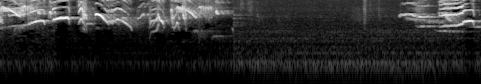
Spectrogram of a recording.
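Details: Female Oriental magpie-robin singing to attract a male, played as a decoy: rich, rapidly changing whistles and trills in two loud phrases separated by a quieter pause with low hum.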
